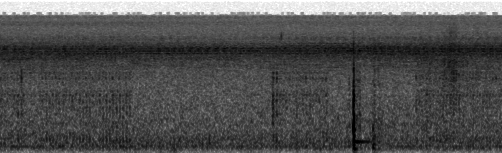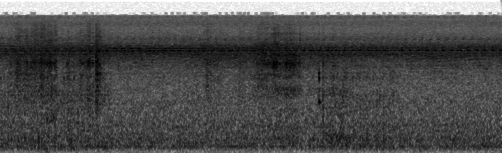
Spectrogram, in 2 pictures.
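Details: Cicadas singing while a pet Somali cat stands upright at the sound of cicadas and crows; a steady, high, hissing drone runs throughout, swelling slightly at moments, with a few sharp clicks and taps nearby.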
